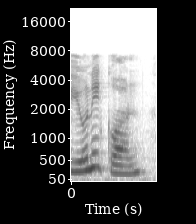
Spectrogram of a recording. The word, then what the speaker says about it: unicorn: In this word unicorn, the pronunciation of U is YU.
